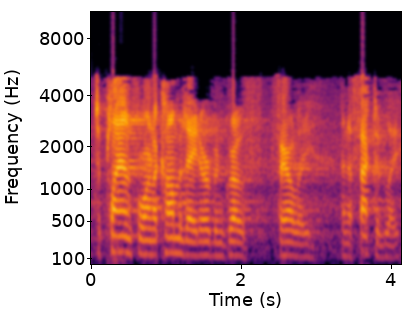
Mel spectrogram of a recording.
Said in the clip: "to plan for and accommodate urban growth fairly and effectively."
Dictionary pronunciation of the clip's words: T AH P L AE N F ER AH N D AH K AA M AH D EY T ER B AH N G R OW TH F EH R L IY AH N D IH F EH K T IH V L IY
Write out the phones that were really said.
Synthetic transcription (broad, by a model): T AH P L AE N F ER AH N AH K AA M AH D EY T ER B AH N G R OW TH F EH R L IY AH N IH F EH K T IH V L IY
